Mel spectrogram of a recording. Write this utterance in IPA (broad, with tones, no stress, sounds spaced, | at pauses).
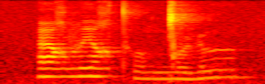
æ˥ ʁ v eː˥ ʁ tʰ ʊː˩ m ŋ͡ǀ ʊː˩ ɳ ɯː˥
